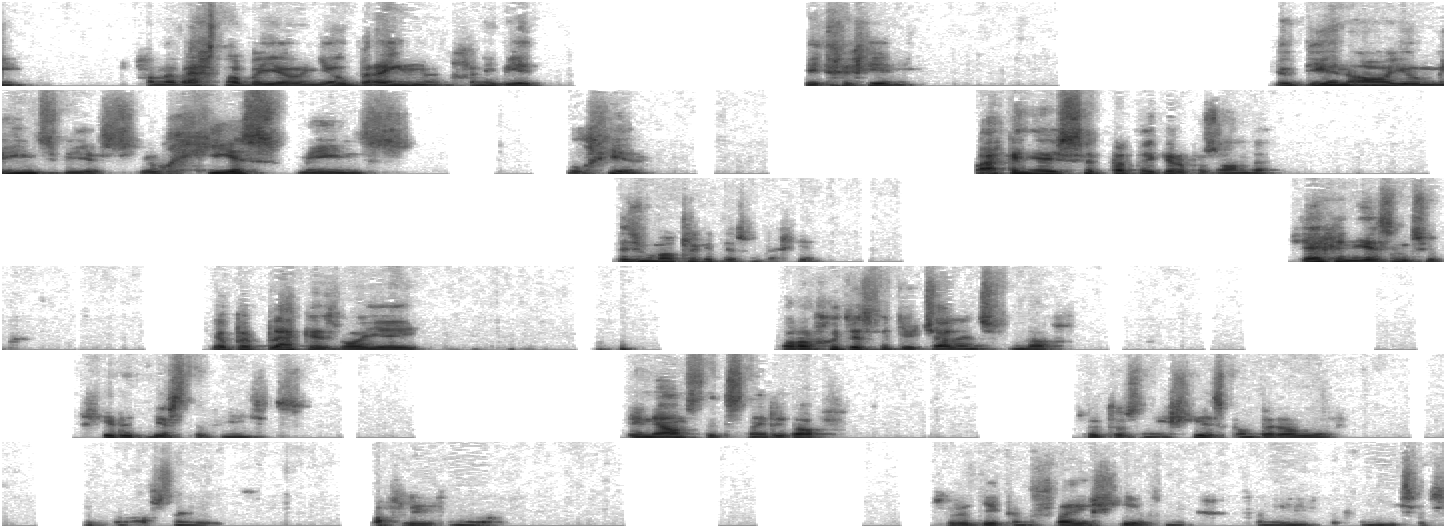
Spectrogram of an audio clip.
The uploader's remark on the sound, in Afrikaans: Zoom Byeenkoms 17 Mei 2022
